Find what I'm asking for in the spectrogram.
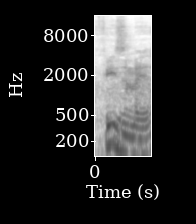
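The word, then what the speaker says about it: Fils-Aimé: Fizume, that's it.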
